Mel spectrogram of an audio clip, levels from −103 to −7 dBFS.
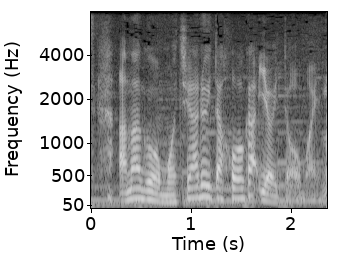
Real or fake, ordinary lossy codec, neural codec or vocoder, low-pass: real; none; none; none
